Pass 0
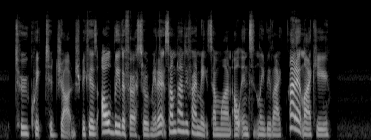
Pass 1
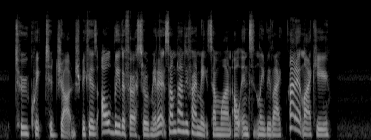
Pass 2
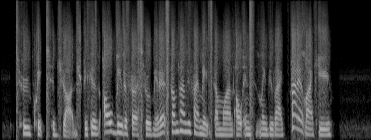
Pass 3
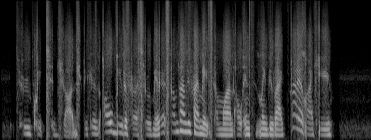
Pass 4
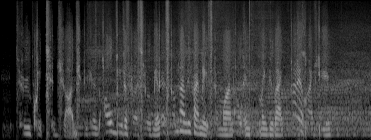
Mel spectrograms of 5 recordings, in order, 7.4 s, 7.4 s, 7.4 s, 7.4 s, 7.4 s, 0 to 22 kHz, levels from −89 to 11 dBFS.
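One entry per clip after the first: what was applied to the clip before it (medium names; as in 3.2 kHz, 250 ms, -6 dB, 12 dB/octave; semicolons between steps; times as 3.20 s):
compression 6:1, threshold -26 dBFS, peak gain reduction 11 dB
peaking EQ 440 Hz +3.5 dB 1.5 oct; phase dispersion lows, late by 49 ms, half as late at 2.6 kHz; delay time shaken by noise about 5 kHz, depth 0.033 ms; trim +5.5 dB
slow attack 201 ms
coarse spectral quantiser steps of 15 dB; bass shelf 480 Hz -9.5 dB; echo that smears into a reverb 1057 ms, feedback 51%, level -12 dB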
